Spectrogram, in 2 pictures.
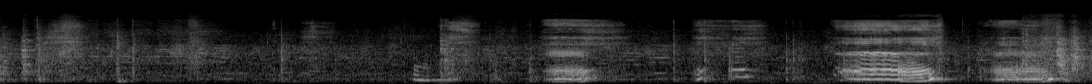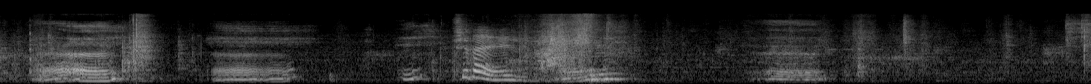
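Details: A Bull Terrier waking up from sleep and looking for its owner gives a series of wavering, moaning whines and grumbles, with a person briefly calling to it.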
